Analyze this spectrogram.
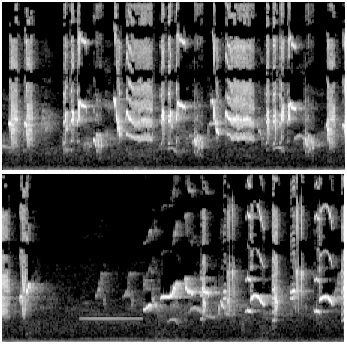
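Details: Oriental magpie-robin singing to trigger song in other birds: dense chattering and whistled phrases, a brief pause with a thin steady tone, then more sweet varied whistles, over a low hum.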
